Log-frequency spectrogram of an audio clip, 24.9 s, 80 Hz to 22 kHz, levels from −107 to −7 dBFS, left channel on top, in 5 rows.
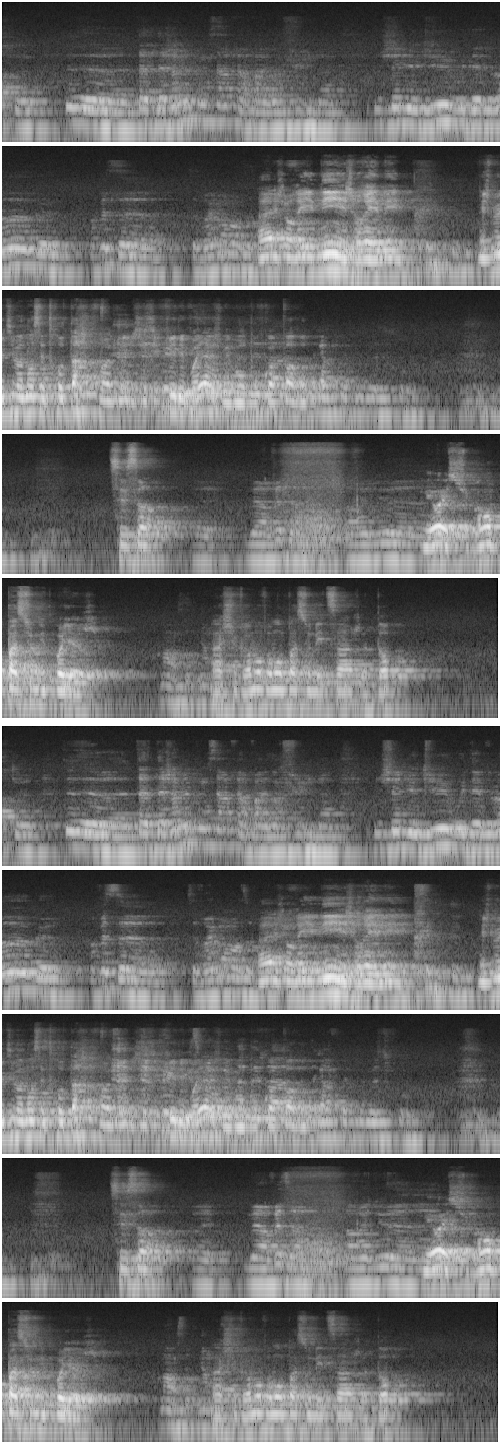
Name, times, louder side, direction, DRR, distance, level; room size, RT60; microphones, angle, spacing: voice 1, 0.0-7.7 9.1-9.8 11.1-14.2 14.5-15.5 16.9-19.8 21.5-22.1, right 2 dB, 70° right, -1 dB, 5.2 m, -37 dB
voice 2, 7.5-9.1 9.7-13.0 16.0-16.5 17.8-18.3 19.1-20.9 22.0-23.8, left 1 dB, 35° left, 4 dB, 3.4 m, -26 dB
26.0 x 21.0 x 8.8 m, 1.1 s
head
